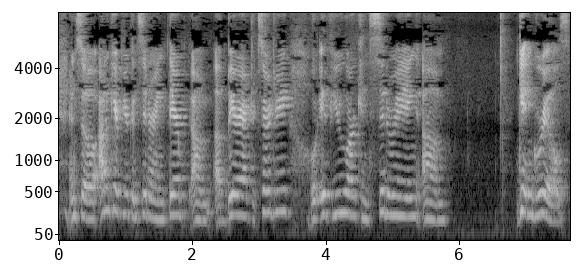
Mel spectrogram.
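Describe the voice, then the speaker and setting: Fairly quick and fairly high-pitched, a woman speaks with ordinary pitch variation amid noticeable background noise and audible room echo. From Mississippi, US South. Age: 40s. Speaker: podcast host and life coach. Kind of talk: casual livestream Q&A. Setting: Instagram livestream.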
